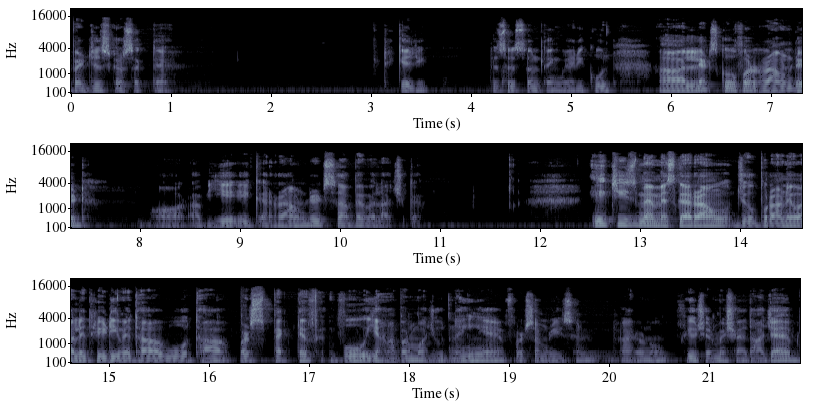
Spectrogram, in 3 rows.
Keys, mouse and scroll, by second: 9.8-21.9 drag.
